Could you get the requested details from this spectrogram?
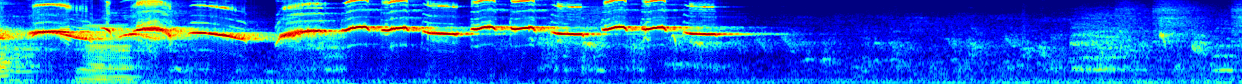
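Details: Chinese hwamei, a trained bird kept in a cage, singing a loud series of rapid, evenly repeated whistled notes for nearly four seconds, then falling quiet, leaving faint background noise.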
